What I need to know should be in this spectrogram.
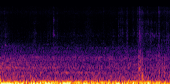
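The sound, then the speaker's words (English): Road traffic in heavy congestion, a steady low rumble of car engines that stays constant throughout, with a faint brief whoosh near the end. “why is there this much traffic? What the shit is going on?”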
